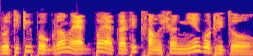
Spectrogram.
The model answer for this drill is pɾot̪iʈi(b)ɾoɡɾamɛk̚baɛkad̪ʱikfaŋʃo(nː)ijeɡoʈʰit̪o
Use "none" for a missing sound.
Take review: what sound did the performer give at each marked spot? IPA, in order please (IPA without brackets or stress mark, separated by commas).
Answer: p, nː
